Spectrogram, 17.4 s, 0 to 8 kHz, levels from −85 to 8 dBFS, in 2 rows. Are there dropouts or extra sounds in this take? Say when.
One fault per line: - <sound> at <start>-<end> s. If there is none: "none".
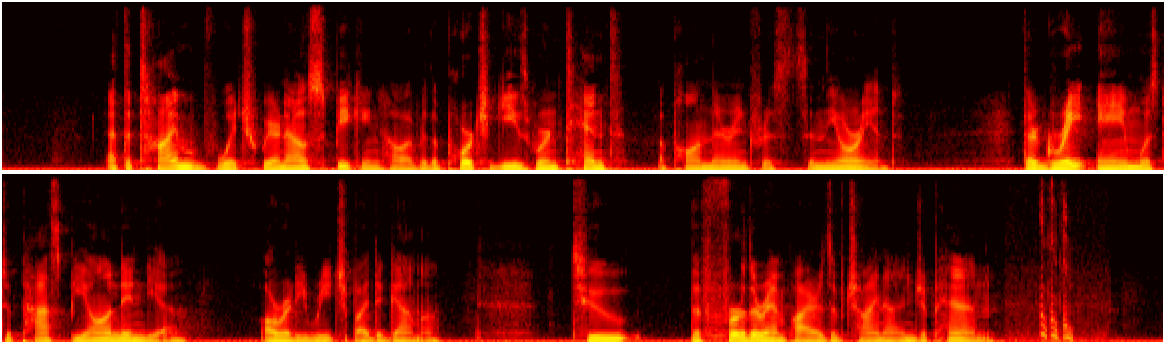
- chirp at 16.5-16.8 s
